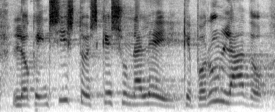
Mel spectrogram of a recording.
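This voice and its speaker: A woman's fairly high pitch with lively intonation, plus audible room echo and noticeable background noise. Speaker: law professor. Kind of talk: conference talk.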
